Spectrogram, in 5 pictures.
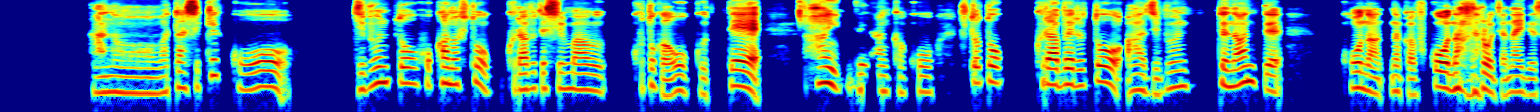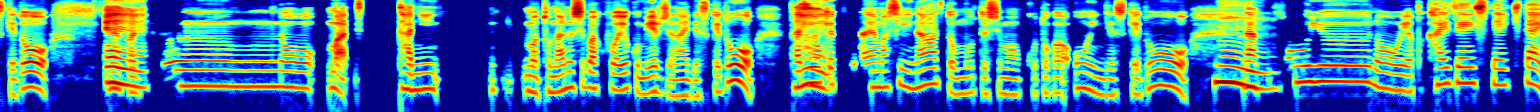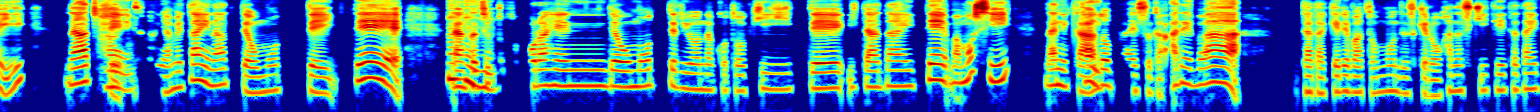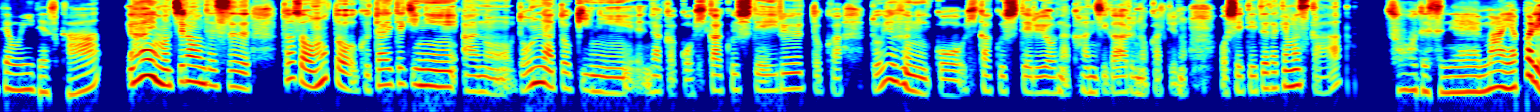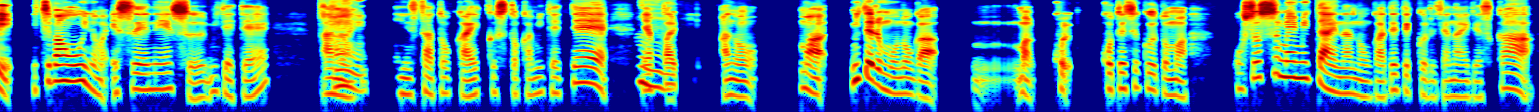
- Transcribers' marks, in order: drawn out: "自分"; other background noise
- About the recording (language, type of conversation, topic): Japanese, advice, 他人と比べるのをやめて視野を広げるには、どうすればよいですか？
